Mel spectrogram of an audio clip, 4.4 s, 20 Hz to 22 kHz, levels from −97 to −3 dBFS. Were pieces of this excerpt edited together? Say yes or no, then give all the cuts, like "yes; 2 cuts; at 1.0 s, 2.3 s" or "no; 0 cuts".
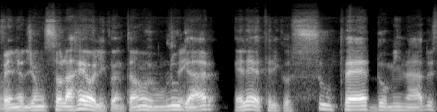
yes; 2 cuts; at 2.2 s, 3.7 s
